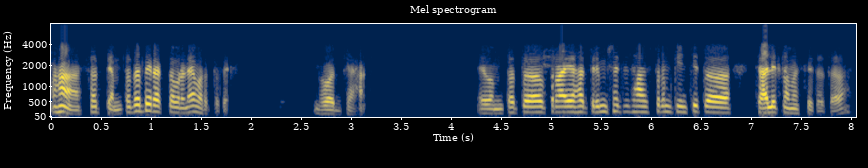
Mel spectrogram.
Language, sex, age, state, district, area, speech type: Sanskrit, male, 18-30, Karnataka, Chikkamagaluru, rural, conversation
